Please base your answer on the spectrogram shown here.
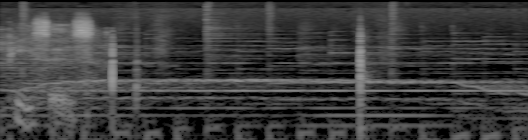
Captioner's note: knife cuts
